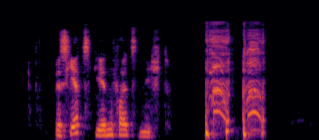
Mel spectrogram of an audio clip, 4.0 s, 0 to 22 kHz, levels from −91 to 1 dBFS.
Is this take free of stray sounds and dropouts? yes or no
no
